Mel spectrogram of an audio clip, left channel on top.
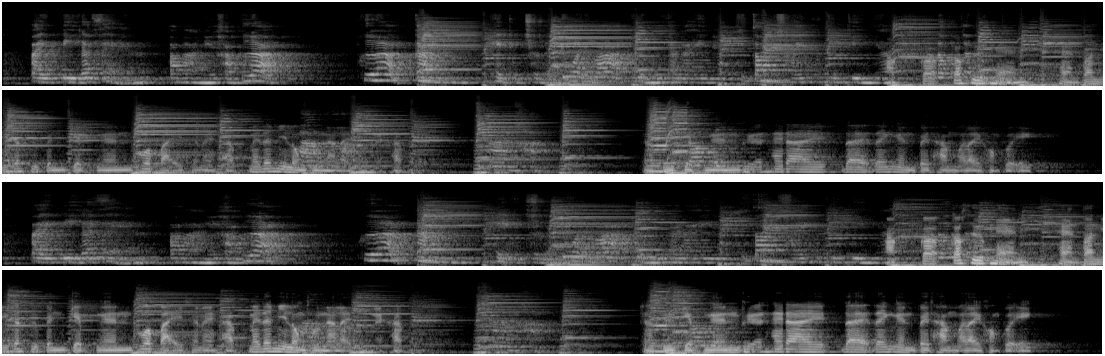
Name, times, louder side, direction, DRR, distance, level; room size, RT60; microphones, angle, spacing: voice 1, 0.3-2.9 3.6-10.1 14.0-14.5 15.7-16.4 17.8-18.2, left 2 dB, 80° left, 2 dB, 6.4 m, -31 dB
sound 1, 4.1-5.2 5.4-6.8 7.1-8.6 8.9-12.0 12.3-13.7 14.0-14.2 14.5-15.4 15.7-17.1 17.4-17.9, left 2 dB, 25° left, 2.6 m, -30 dB
voice 2, 8.8-10.3 10.6-15.0 17.4-21.3, right 4 dB, 85° right, 16 dB, 0.9 m, -26 dB
23.0 x 19.0 x 6.4 m, 1.5 s
head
